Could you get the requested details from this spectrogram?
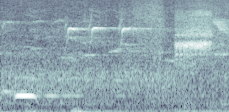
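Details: A common cuckoo, recorded with a parabolic microphone in the Vendée marsh and bocage in spring just after arriving from Africa, gives a short, low, hollow note and a fainter second, with thin high whistles of other birds behind.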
